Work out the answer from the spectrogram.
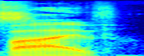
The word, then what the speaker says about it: Vive: that, but that is, the HTC Vive or Vive, no one knows how to pronounce that apparently, is, well, at least not anyone I know. It's Vive. Okay.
